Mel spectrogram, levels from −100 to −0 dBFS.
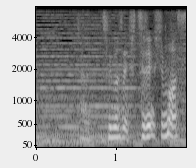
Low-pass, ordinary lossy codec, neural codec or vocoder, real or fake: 7.2 kHz; none; none; real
